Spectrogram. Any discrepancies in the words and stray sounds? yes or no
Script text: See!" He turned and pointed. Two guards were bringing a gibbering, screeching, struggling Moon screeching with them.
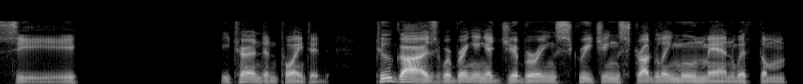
yes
